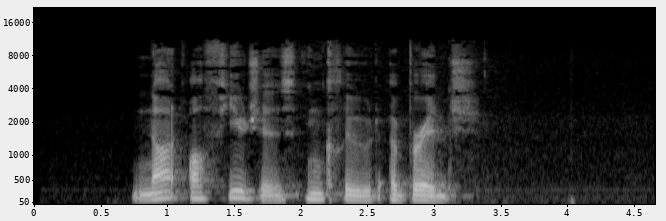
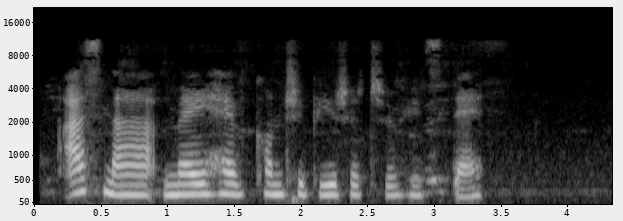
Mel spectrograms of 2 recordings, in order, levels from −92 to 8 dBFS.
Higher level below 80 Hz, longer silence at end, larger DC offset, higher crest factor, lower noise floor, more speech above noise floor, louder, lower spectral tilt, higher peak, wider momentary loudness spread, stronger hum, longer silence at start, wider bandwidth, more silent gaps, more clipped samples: first, -48 dBFS vs -58 dBFS; first, 1.4 s vs 1 s; neither; about the same, 20 dB vs 18 dB; first, -75 dBFS vs -61 dBFS; first, 51 dB vs 42 dB; second, -25 LUFS vs -21 LUFS; about the same, -7 dB/octave vs -7 dB/octave; about the same, -6 dBFS vs -4 dBFS; about the same, 12 LU vs 12 LU; neither; first, 0.75 s vs 0.25 s; about the same, 11.5 kHz vs 11.5 kHz; neither; neither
